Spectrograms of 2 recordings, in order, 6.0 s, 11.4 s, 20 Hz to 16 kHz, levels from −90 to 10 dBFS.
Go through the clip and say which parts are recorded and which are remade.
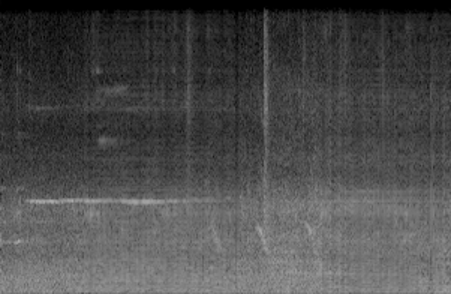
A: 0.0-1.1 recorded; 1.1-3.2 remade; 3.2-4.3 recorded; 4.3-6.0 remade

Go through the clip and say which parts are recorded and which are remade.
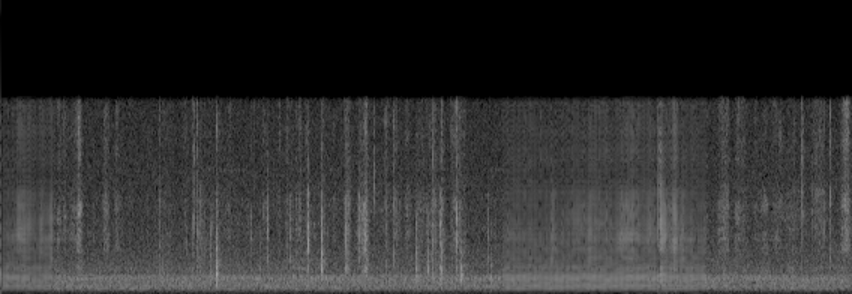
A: 0.0-0.7 remade; 0.7-6.7 recorded; 6.7-9.4 remade; 9.4-11.4 recorded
